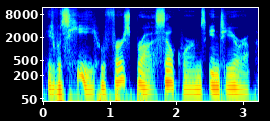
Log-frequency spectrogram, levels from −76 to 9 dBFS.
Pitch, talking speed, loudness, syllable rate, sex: 105 Hz, 185 wpm, -23 LUFS, 4.3 syllables/s, male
